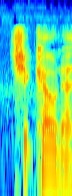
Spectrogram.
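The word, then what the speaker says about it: Ciaccona: Jeez. Shakona. So, that's how she pronounced her name.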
